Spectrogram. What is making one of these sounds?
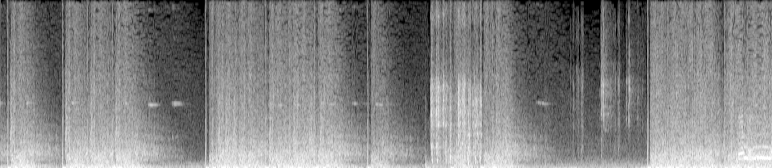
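Pistols fire rapid bursts of gunshots that echo loudly.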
